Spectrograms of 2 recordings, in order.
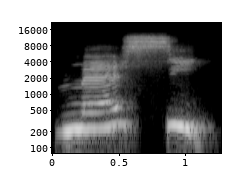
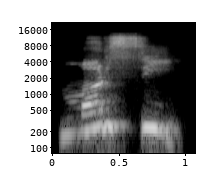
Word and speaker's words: merci: Okay, so we say thank you in French as merci. Merci. Many people I have seen that they are pronouncing this word like mercy.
